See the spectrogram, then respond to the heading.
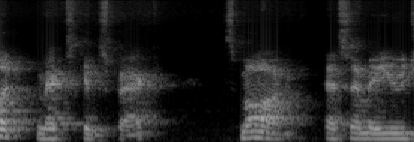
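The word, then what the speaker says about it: Smaug: Smog. I'm a New Yorker. It's how we say these things. That's that's how it's phonetically. Smog.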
